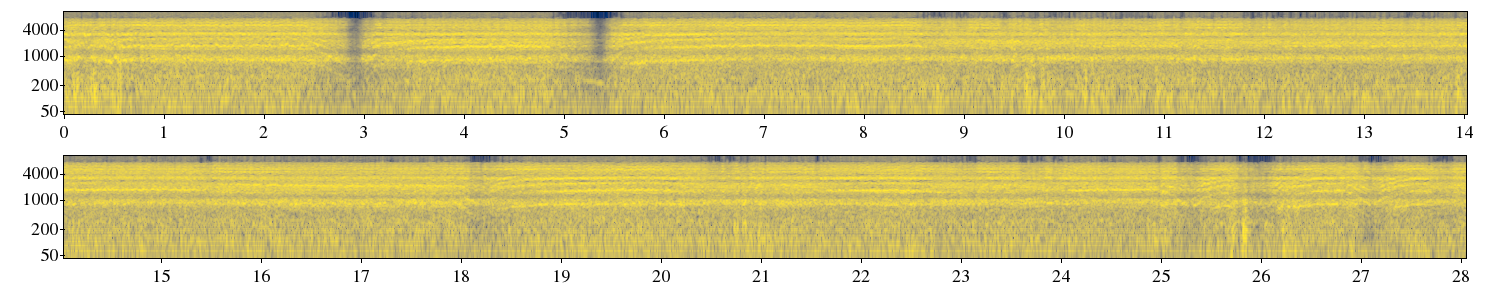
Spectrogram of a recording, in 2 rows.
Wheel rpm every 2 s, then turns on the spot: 210, 140, 140, 210, 220, 230, 230, 230, 210, 190, 210, 210, 180, 150.
none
